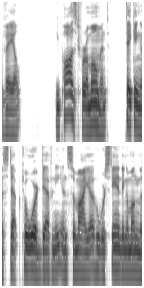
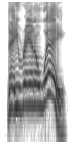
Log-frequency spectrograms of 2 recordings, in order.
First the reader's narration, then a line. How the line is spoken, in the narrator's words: yelled Devney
